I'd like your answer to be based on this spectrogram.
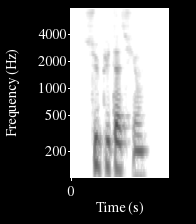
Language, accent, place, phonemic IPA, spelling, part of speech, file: French, France, Lyon, /sy.py.ta.sjɔ̃/, supputation, noun, LL-Q150 (fra)-supputation.wav
- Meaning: 1. estimation 2. conjecture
